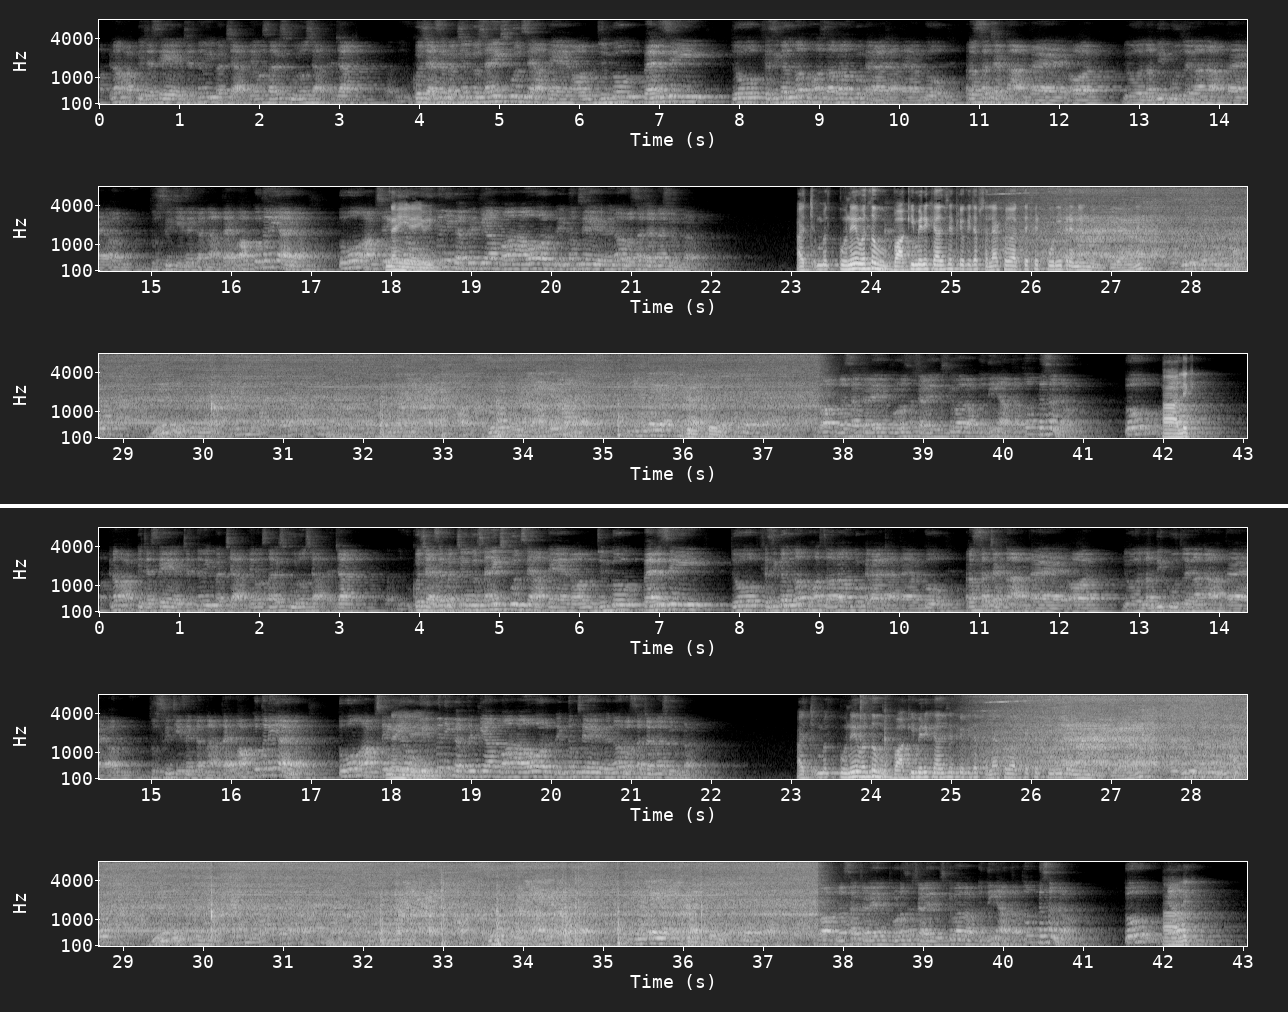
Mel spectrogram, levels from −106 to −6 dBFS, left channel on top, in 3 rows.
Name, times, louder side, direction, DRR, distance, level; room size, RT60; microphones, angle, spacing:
voice 1, 0.1-3.2 3.6-7.5 7.9-10.5 10.8-12.4 12.8-16.9 17.3-21.8 27.3-28.9 29.3-32.8 33.1-34.9 35.3-37.2 37.7-41.0 41.5-42.3, right 1 dB, 45° right, -6 dB, 2.1 m, -37 dB
voice 2, 17.9-18.6 23.1-27.5 36.0-36.6 42.0-42.4, left 5 dB, 60° left, 14 dB, 0.4 m, -29 dB
Domestic sounds home sounds, 23.9-24.2 25.0-37.7, right 5 dB, 70° right, 0.7 m, -33 dB
9.5 x 5.0 x 3.3 m, 1.1 s
head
